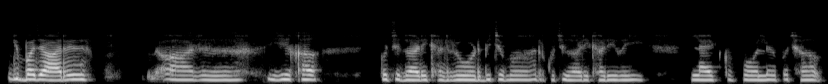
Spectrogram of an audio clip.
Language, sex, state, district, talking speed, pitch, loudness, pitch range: Garhwali, female, Uttarakhand, Uttarkashi, 145 wpm, 210 Hz, -18 LUFS, 205-225 Hz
